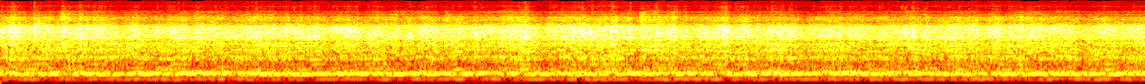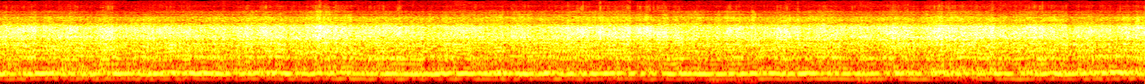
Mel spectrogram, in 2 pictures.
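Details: Bees humming in spring in the desert steppe, a dense motor-like buzz that stays level and unbroken, with a steady low note under bright whirring overtones.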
